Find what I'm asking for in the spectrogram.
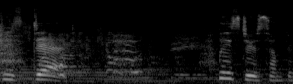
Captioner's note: past Michael, echoing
